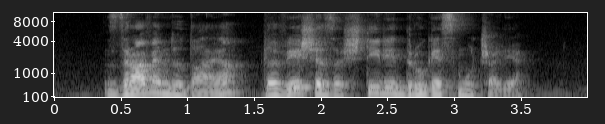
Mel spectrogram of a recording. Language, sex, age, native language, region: Slovenian, male, 18-29, Slovenian, Drava region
